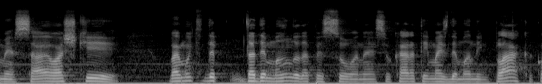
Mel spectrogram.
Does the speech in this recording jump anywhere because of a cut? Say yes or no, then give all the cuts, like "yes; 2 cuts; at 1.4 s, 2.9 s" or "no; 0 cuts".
no; 0 cuts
